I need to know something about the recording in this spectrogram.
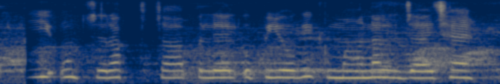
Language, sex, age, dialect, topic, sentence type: Maithili, female, 46-50, Eastern / Thethi, agriculture, statement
